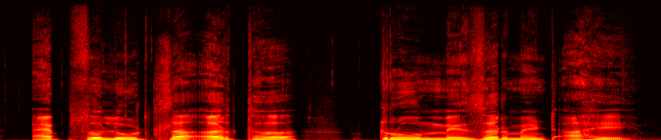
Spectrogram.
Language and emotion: Marathi, neutral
